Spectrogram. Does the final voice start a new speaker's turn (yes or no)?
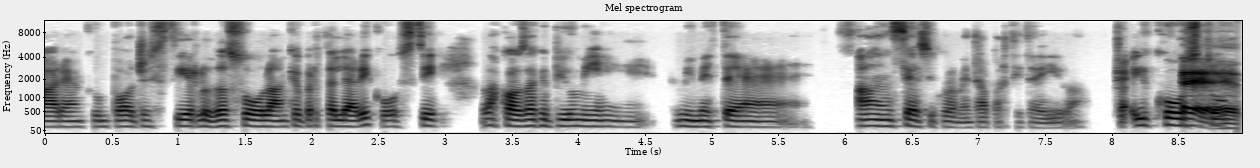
yes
